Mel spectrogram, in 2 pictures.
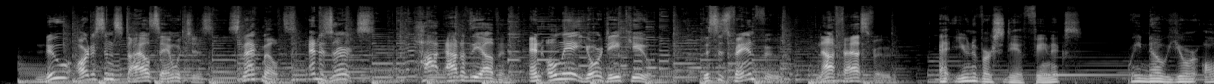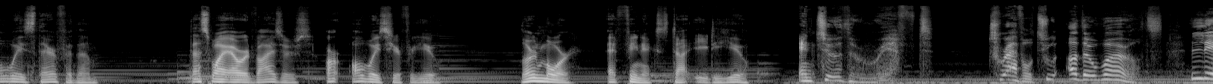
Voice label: Commercial

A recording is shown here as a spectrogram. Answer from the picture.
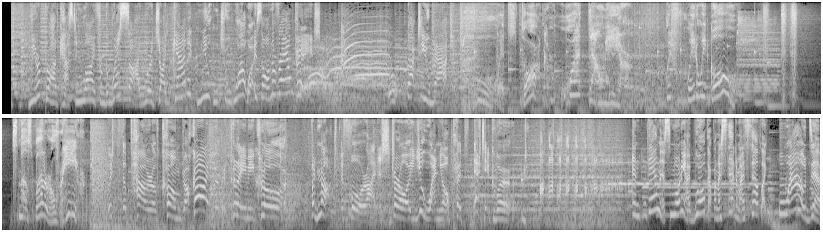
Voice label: animation

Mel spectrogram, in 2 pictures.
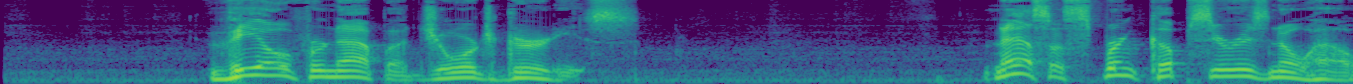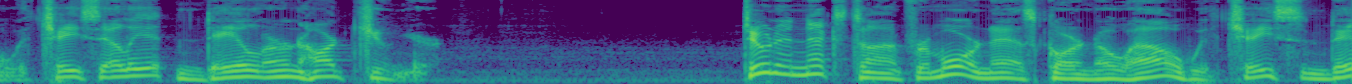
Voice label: commercial

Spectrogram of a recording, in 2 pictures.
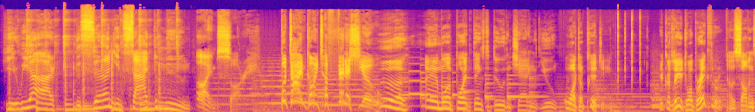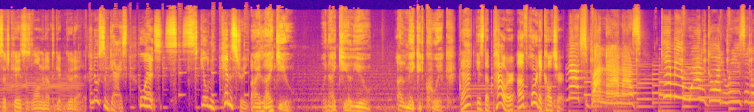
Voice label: Animation

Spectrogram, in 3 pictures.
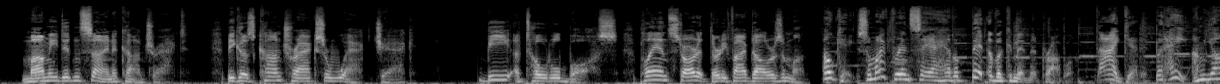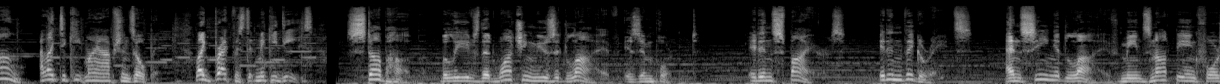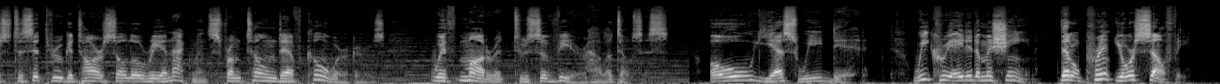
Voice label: Commercial

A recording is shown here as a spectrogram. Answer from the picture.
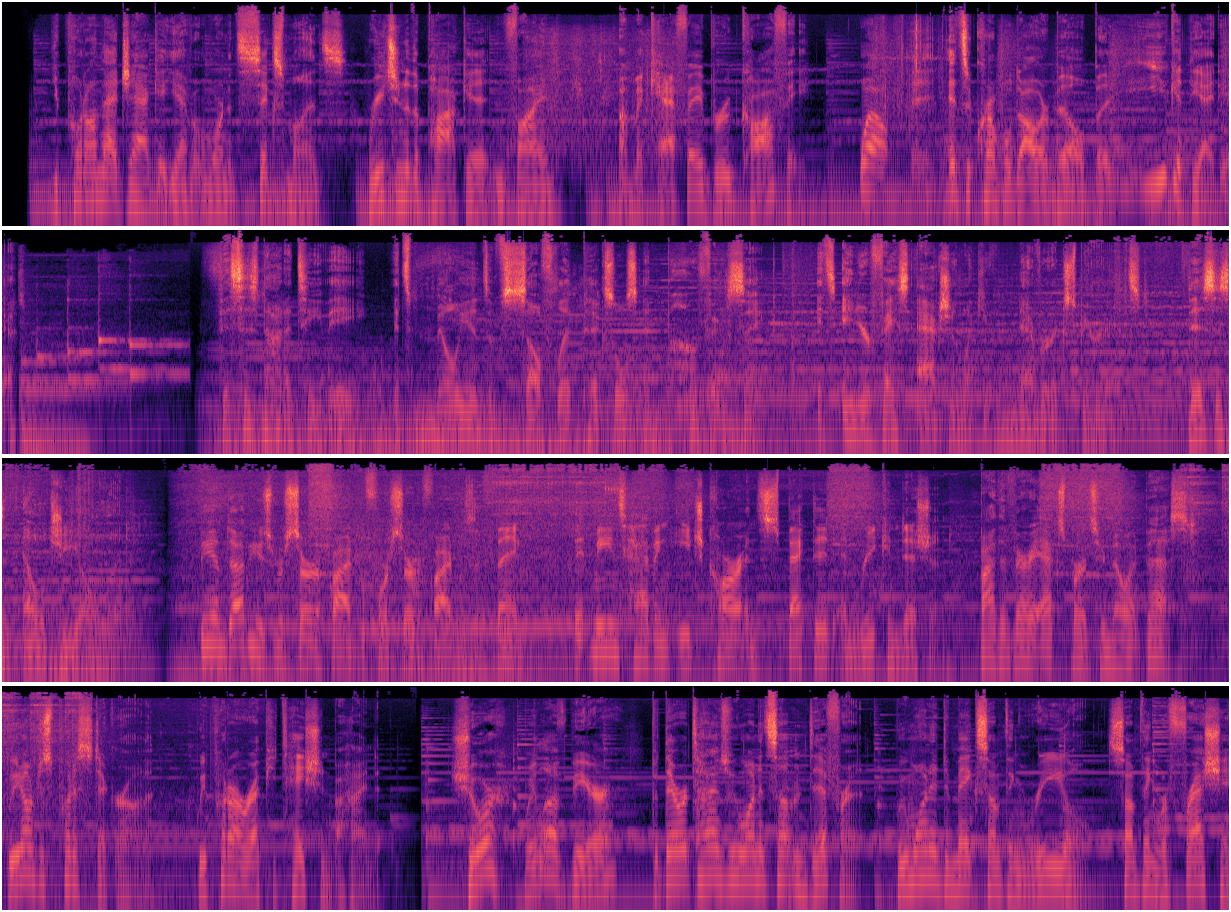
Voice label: Commercial

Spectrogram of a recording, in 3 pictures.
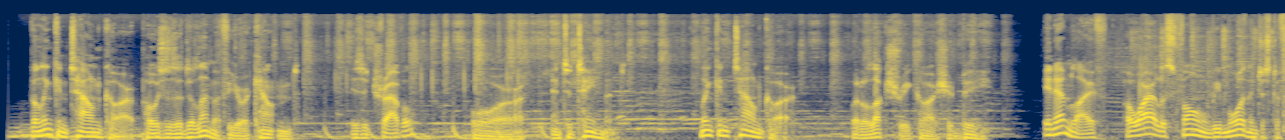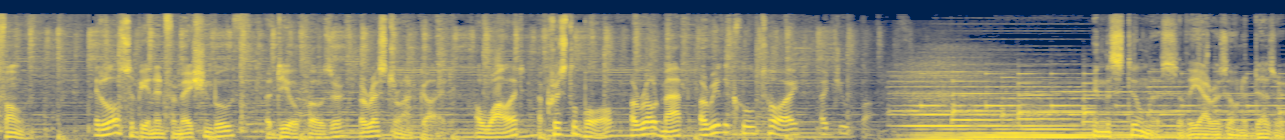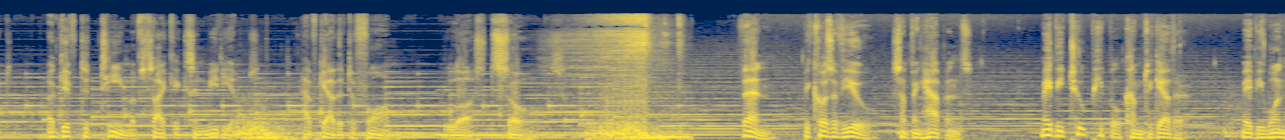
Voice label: Commercial

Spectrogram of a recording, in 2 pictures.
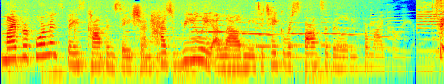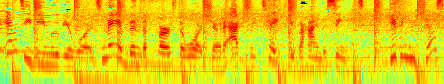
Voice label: Commercial

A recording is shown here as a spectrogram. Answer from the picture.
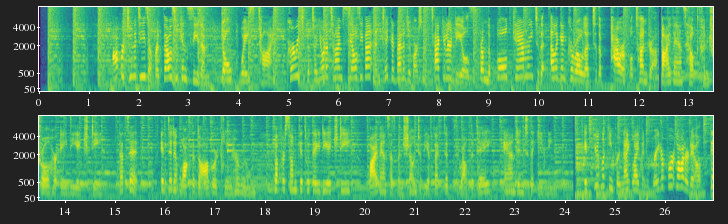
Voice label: Commercial

